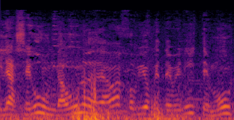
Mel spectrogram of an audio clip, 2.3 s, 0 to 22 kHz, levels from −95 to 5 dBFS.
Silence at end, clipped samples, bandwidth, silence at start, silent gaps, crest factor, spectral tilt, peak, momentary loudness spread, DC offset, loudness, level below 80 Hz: 0 s; under 0.1%; 15.5 kHz; 0 s; none; 18 dB; -5.5 dB/octave; -14 dBFS; 9 LU; under 0.1%; -33 LUFS; -38 dBFS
